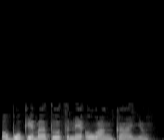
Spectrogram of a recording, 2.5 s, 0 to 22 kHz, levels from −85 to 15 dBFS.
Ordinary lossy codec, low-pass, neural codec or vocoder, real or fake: MP3, 24 kbps; 7.2 kHz; none; real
